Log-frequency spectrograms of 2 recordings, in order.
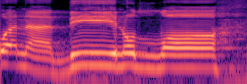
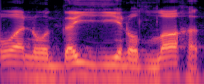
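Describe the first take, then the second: First: The verb is said as nadinu, without doubled y. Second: The verb is said as nudayyinu, with doubled y. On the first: The speaker calls it right. "Yang benar itu" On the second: The speaker calls it wrong. "Dia membaca"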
